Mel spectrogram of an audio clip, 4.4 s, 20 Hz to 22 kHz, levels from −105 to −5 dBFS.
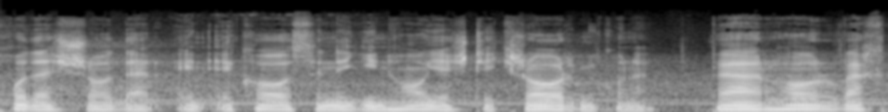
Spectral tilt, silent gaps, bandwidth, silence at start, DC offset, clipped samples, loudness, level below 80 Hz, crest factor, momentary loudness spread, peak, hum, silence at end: -5.5 dB/octave; none; 13 kHz; 0 s; under 0.1%; under 0.1%; -21 LUFS; -38 dBFS; 20 dB; 9 LU; -2 dBFS; none; 0 s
